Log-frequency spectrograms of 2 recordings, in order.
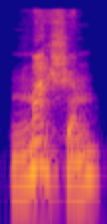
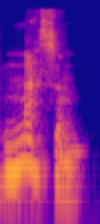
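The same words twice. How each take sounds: First: Masham with a sh sound in the middle; Masham, read just as it is spelt; spelling pronunciation. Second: Massam with a plain s sound, no sh; Massam, a hissed s replacing the sh; local pronunciation. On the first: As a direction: say Masham as written, with "sh". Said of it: "which is spelt". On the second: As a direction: say Massam with "ss" in the middle. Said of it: "but is pronounced Massam". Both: Shown as a demonstration.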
